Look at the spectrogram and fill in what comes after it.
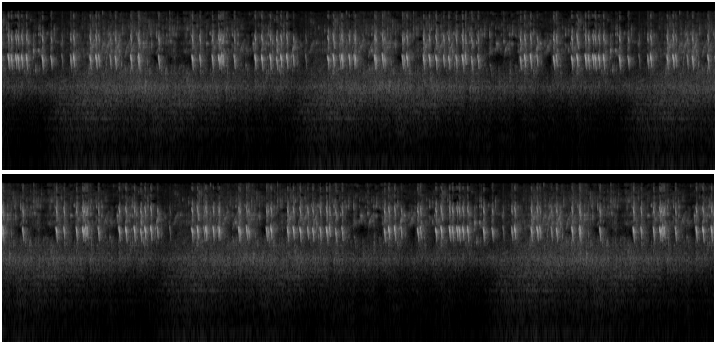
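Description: Japanese white-eye singing: fast, high twittering phrases, one after another with short gaps.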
